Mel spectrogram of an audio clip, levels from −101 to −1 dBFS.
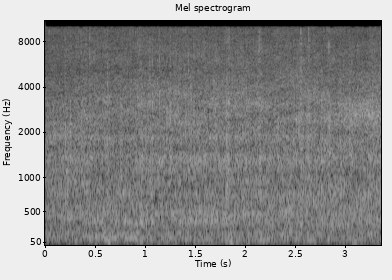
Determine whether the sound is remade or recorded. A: remade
